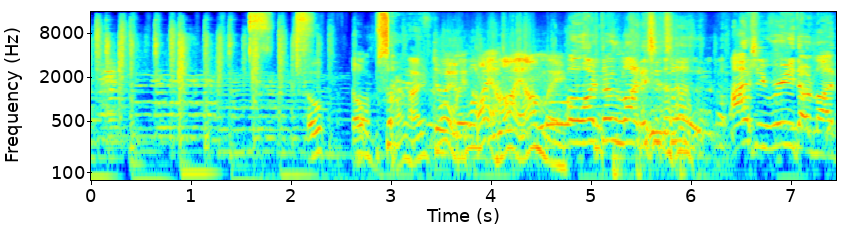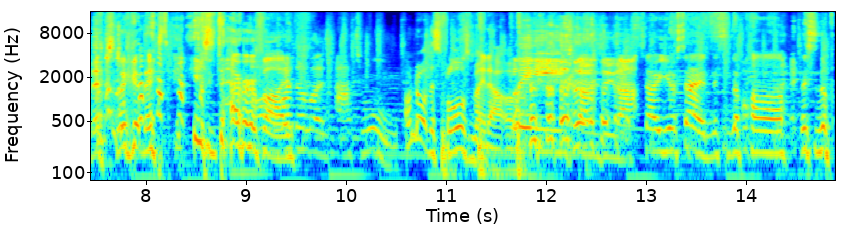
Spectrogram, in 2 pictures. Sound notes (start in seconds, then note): 1.5 air hissing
